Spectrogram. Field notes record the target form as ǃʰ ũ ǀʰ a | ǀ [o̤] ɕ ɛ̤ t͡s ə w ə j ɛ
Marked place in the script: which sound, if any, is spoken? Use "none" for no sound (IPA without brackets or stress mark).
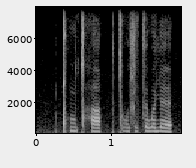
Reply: ɔ̤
